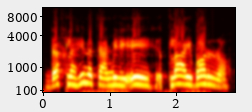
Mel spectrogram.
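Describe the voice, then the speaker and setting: A woman voicing a furious, heartbroken young wife in Egyptian Arabic, shouting sharp accusations. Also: high voice, fast, pitched above the performer's own voice, close to an everyday voice.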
